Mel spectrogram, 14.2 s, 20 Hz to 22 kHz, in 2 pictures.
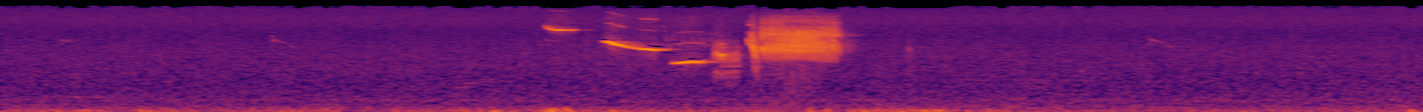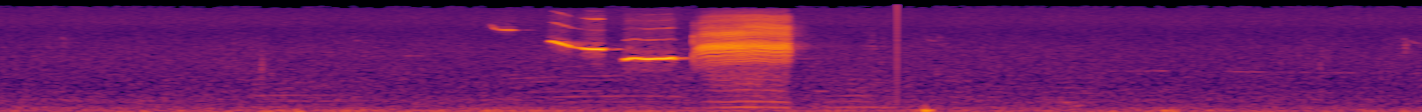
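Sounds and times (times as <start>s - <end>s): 
low background hiss: 0.0s - 14.2s
Peruvian meadowlark Sturnella bellicosa singing: 9.9s - 11.1s.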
